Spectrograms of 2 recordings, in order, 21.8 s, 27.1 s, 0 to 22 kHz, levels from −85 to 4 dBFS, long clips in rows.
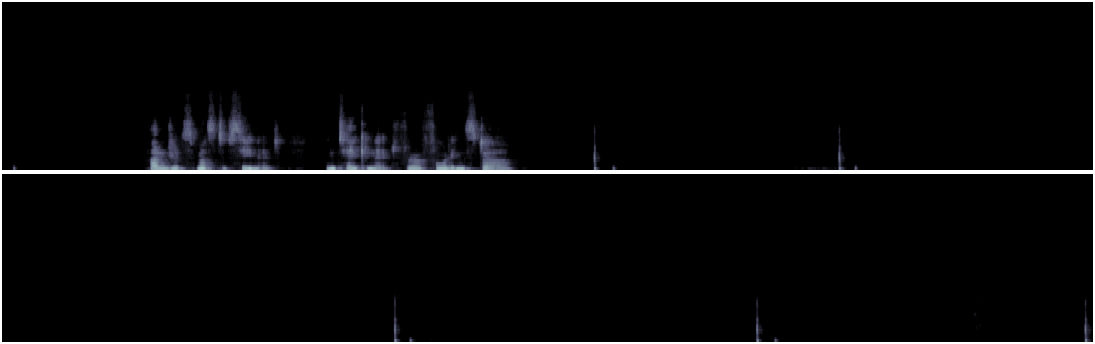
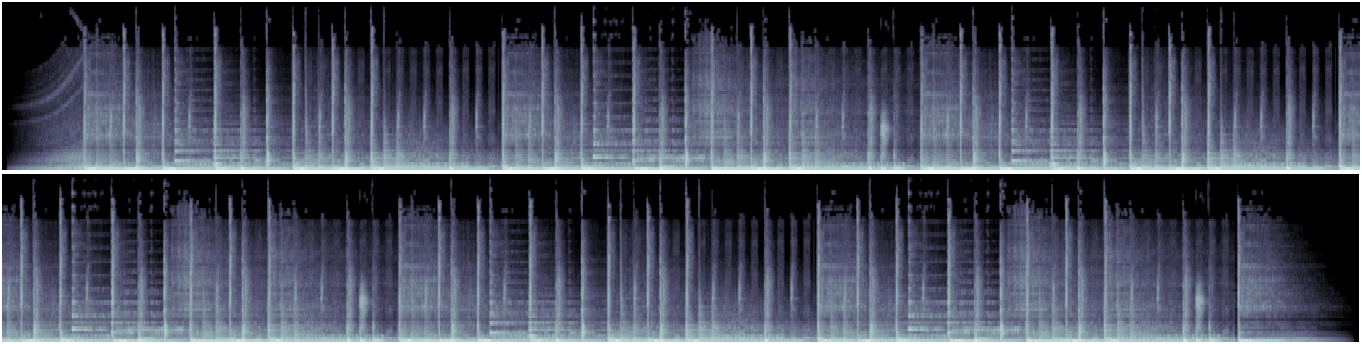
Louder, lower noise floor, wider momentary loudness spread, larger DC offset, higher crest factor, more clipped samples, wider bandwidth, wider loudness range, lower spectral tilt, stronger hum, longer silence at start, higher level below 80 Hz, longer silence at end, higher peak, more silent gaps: second, -33 LUFS vs -13 LUFS; first, under -90 dBFS vs -37 dBFS; first, 20 LU vs 6 LU; neither; first, 24 dB vs 12 dB; neither; second, 8.2 kHz vs 19 kHz; first, 26 LU vs 1 LU; about the same, -5.5 dB/octave vs -5.5 dB/octave; neither; first, 1.5 s vs 0.3 s; second, -82 dBFS vs -14 dBFS; first, 6.95 s vs 0.4 s; second, -16 dBFS vs 0 dBFS; first, 3.16-3.24 s, 6.02-6.06 s, 10.53-10.57 s, 12.35-12.40 s, 12.57-12.87 s vs none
